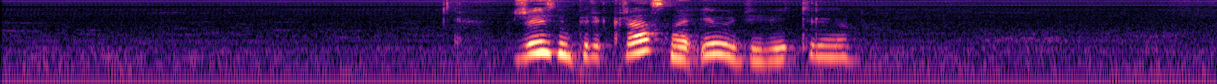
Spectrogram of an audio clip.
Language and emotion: Russian, neutral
